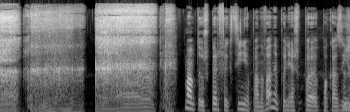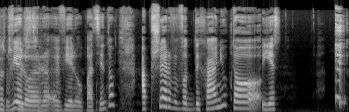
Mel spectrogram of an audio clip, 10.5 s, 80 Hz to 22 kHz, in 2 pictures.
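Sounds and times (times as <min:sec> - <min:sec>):
person imitating snoring with the nose blocked: 0:00.0 - 0:02.7
speech: 0:02.8 - 0:09.5, 0:10.3 - 0:10.4.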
